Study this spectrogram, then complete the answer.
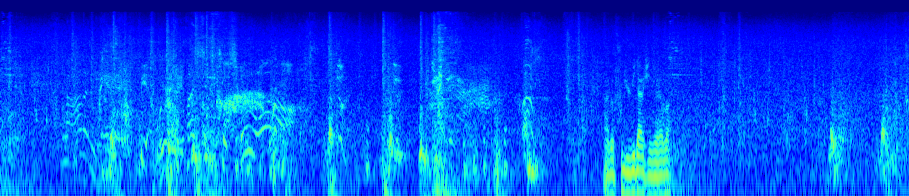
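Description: Blades clash and strike in quick, sharp blows.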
